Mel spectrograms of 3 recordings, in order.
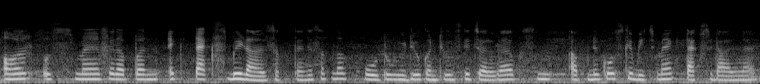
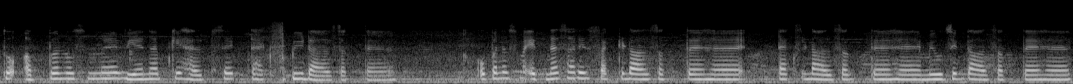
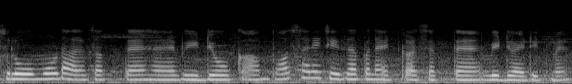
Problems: constant background noise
